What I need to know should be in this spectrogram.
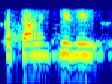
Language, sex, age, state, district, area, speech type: Hindi, female, 45-60, Bihar, Begusarai, rural, conversation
